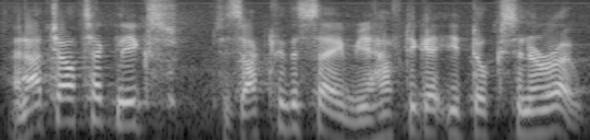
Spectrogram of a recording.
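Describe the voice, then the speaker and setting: Speaking fast with a very animated, medium-pitched voice, a middle-aged English conference speaker keeps checking in with his audience through frequent questions. The talk takes place in a conference room, captured on a low-quality recording.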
